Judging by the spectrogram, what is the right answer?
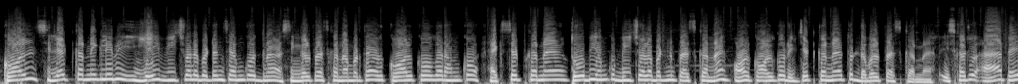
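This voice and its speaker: Background music plays under this tutorial vlog, where a man in his thirties with an Indian accent walks through each step, slipping in English terms. The motovlogger's voice is high and a little mellow, delivered both to camera and as voice-over.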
